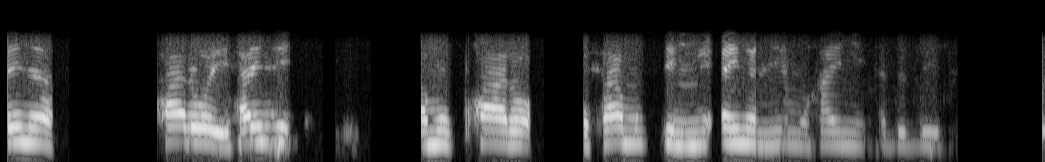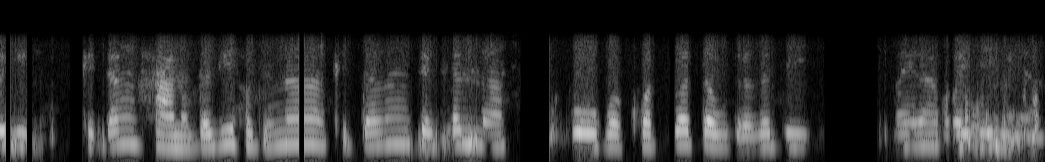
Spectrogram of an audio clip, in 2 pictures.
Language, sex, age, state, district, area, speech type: Manipuri, female, 45-60, Manipur, Kangpokpi, urban, conversation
